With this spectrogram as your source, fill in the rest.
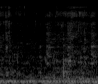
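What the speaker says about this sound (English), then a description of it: "now I'm going to add my water." Water pours steadily into a large seafood boil pot, a continuous dense rushing splash that fills the whole short moment without any talking.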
